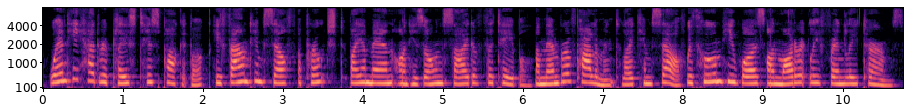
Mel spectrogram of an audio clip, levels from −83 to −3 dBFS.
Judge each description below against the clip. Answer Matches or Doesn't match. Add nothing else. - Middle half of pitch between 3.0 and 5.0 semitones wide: Doesn't match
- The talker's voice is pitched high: Matches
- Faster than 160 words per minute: Matches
